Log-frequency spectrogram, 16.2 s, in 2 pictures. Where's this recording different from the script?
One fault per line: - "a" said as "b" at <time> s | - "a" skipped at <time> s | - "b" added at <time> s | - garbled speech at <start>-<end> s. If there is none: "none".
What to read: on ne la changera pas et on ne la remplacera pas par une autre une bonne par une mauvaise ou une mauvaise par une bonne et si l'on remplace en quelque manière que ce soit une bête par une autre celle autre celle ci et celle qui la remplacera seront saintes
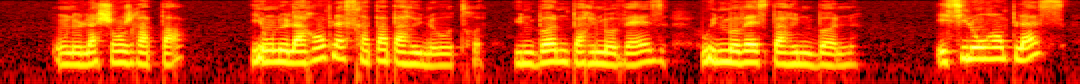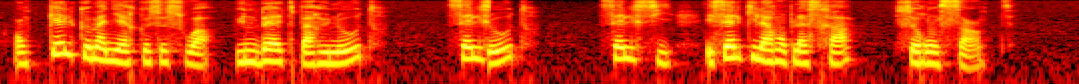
none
